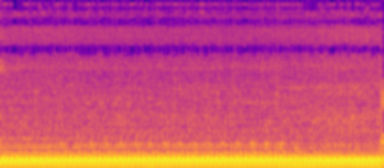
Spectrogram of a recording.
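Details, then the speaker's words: Grand Prix idling before being torn down to the cylinder heads: smooth, steady low idle with an even beat, no misses or knocks, all cylinders firing cleanly; running healthy. "it's running healthy sounds good he's hitting on all all"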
